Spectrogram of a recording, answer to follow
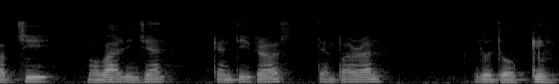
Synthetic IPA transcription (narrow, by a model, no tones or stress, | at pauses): ʌb̚d͡ʒi | mobajlind͡ʒian | kɛnt̪iɡɾɔs | tempəɾʌn | lud̪ʱokiŋ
